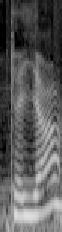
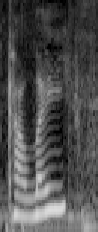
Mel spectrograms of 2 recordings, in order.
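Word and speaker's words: Caillat: Alors je dirais Kaya, mais apparemment ça se prononce Carly quand on regarde sur internet.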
